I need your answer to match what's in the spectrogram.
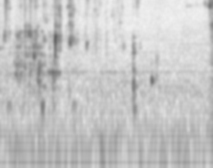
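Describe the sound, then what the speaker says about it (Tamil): Fermented buttermilk and oil-cake fertilizer solution poured onto a newly planted orange Bangalore rose, giving soft, close drips and wet splashes in short irregular bursts against a quiet outdoor background. "இதுதான் இப்போ நான் அந்த செடிக்கு ஊற்ற போகிறேன்"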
